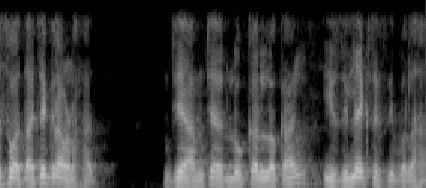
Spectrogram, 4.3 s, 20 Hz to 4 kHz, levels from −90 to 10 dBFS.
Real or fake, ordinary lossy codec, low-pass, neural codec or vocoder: real; none; 3.6 kHz; none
